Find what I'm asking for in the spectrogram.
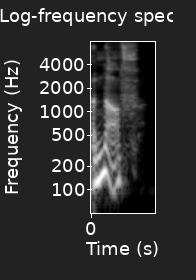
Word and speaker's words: enough: As a child, I could never work this out, why dough, D-O-U-G-H, is pronounced dough, whereas enough, the same ending, O-U-G-H, you're pronouncing the off.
